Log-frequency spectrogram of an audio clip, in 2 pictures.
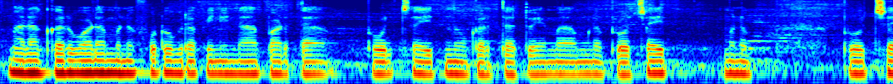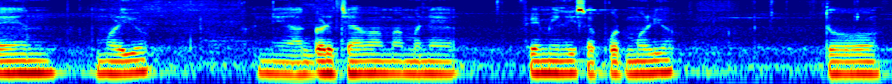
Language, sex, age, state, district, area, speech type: Gujarati, male, 18-30, Gujarat, Amreli, rural, spontaneous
